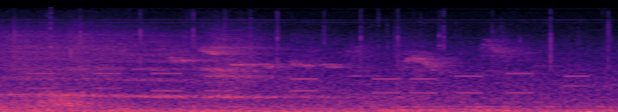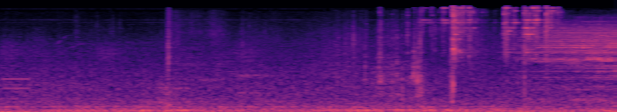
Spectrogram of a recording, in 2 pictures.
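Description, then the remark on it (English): A bunch of car keys drops from behind a car's sun visor into a man's lap and jangles, with a scatter of bright metallic clinks and a few sharper knocks toward the end, over a steady low engine-like rumble. “He idly looks behind the sun visor above the steering wheel and the keys fall into his lap.”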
